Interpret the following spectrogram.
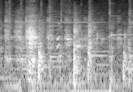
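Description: Breathy laughter in short bursts, about two a second, over background music.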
